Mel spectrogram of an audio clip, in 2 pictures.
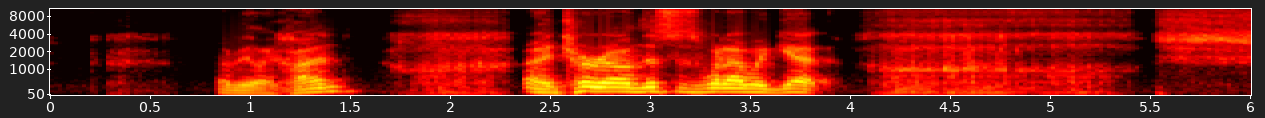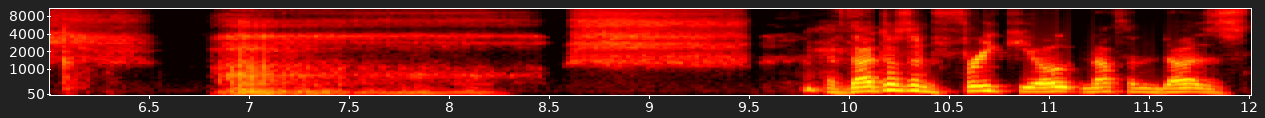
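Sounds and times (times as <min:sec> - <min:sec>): man imitating snoring: 0:01.7 - 0:02.5, 0:04.0 - 0:06.0, 0:06.8 - 0:09.5
hissing breath: 0:05.5 - 0:09.8.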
